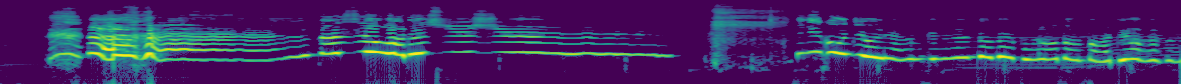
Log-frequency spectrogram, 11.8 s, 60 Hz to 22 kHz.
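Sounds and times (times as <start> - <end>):
person wailing and crying with anguish: 0.5 - 11.8.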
